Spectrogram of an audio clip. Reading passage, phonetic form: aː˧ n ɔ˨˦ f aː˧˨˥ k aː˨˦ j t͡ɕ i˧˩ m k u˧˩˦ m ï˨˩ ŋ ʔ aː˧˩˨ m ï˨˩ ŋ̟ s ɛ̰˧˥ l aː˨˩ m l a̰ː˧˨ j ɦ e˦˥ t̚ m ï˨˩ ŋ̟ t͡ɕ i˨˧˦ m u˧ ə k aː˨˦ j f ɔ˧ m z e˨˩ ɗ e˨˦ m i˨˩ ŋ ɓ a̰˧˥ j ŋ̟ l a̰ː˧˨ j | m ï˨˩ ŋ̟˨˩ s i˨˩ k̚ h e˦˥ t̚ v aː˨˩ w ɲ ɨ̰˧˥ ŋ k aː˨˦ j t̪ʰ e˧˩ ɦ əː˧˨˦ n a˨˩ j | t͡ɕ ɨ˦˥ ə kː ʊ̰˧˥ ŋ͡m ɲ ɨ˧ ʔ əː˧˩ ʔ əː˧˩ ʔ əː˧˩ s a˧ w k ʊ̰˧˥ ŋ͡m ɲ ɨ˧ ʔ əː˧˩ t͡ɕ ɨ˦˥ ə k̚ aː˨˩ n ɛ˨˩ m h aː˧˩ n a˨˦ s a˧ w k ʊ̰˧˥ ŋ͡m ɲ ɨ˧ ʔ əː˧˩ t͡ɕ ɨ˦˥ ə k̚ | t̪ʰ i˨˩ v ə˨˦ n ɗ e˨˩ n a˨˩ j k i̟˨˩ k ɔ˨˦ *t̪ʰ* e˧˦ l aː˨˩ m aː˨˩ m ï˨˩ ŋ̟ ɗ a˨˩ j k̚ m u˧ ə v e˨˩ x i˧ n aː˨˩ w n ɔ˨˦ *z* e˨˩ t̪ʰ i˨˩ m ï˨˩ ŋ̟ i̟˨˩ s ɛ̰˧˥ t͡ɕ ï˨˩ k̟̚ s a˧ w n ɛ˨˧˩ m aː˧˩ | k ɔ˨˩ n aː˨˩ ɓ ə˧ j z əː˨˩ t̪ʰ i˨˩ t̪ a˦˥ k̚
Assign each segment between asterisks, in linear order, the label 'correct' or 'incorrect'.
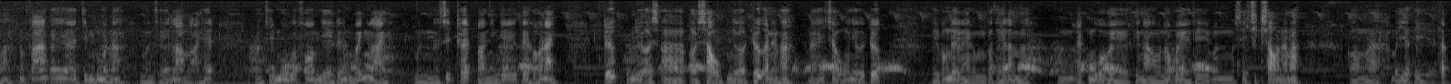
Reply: correct, incorrect: v

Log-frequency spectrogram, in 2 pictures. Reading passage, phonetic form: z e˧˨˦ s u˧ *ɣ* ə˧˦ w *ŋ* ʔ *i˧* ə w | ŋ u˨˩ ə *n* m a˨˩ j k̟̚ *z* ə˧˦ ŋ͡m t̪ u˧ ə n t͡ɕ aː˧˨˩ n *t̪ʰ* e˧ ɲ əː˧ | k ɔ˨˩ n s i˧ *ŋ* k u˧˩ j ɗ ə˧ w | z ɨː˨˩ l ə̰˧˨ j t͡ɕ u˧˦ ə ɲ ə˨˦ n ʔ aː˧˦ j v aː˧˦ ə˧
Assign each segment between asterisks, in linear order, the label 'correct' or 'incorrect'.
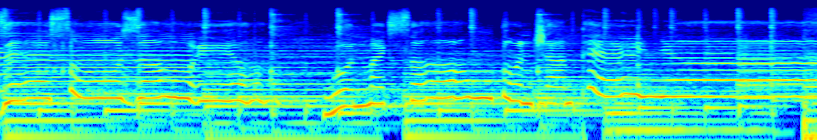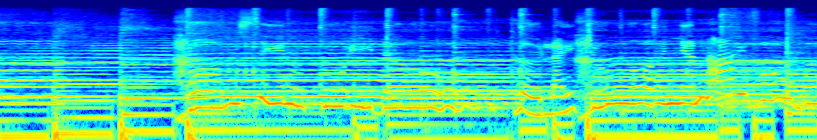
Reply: incorrect: z, incorrect: ŋ͡m, correct, correct, incorrect: s, correct, incorrect: n

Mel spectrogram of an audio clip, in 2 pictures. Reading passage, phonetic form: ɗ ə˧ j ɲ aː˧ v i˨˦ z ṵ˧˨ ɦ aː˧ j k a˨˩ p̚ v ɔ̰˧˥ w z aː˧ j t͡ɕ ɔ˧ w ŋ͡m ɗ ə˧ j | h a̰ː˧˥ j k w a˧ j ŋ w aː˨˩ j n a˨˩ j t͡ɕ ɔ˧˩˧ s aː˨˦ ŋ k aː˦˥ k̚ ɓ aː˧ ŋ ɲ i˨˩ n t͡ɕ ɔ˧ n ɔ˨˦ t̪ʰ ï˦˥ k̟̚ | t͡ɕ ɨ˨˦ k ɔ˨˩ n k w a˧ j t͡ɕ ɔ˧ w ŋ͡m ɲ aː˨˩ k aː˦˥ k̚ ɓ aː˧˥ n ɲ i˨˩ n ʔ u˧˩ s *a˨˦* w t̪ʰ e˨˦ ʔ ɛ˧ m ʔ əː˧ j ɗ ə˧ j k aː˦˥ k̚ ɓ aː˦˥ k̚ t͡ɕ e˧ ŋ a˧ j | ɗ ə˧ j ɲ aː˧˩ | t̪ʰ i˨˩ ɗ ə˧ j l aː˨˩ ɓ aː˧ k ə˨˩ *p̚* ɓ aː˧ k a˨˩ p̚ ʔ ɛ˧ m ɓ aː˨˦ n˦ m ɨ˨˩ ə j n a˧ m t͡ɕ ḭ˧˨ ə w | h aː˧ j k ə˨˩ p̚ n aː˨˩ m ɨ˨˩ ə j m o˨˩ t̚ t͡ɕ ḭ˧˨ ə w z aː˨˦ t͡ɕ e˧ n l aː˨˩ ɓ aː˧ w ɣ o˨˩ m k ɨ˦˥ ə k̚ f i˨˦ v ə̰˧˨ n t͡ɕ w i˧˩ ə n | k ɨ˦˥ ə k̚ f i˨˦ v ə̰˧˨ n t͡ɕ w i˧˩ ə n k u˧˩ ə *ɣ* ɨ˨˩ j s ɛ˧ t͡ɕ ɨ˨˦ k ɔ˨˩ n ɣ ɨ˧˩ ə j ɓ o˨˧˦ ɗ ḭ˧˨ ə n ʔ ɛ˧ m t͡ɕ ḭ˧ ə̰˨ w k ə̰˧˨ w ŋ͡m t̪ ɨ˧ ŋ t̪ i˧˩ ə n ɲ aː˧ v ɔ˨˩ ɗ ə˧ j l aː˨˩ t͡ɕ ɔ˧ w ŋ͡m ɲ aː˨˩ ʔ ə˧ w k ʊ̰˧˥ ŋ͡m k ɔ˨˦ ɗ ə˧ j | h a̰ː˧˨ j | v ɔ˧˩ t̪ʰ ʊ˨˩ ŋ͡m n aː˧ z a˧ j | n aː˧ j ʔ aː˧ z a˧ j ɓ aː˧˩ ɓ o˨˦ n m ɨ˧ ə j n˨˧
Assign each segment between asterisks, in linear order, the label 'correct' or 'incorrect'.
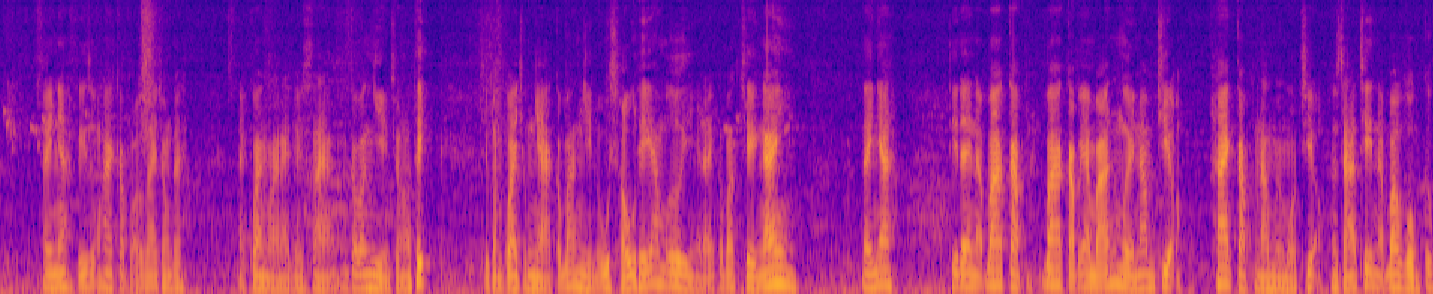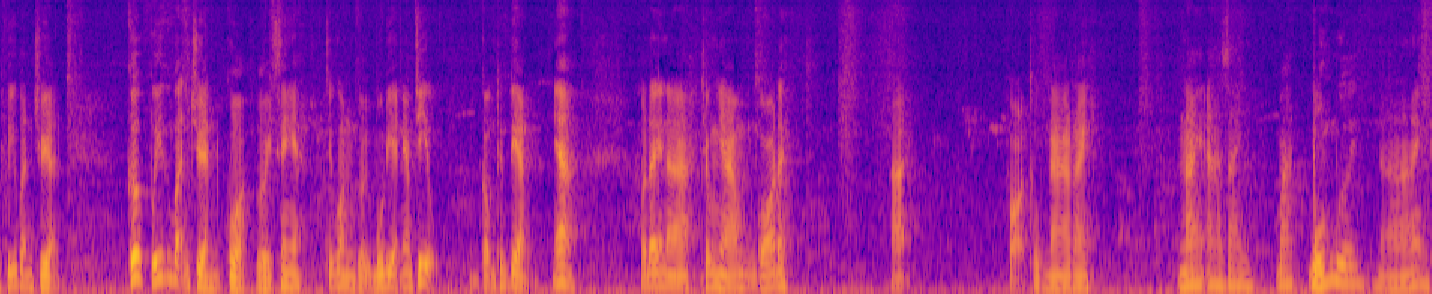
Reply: incorrect: ə˨˦, correct, correct

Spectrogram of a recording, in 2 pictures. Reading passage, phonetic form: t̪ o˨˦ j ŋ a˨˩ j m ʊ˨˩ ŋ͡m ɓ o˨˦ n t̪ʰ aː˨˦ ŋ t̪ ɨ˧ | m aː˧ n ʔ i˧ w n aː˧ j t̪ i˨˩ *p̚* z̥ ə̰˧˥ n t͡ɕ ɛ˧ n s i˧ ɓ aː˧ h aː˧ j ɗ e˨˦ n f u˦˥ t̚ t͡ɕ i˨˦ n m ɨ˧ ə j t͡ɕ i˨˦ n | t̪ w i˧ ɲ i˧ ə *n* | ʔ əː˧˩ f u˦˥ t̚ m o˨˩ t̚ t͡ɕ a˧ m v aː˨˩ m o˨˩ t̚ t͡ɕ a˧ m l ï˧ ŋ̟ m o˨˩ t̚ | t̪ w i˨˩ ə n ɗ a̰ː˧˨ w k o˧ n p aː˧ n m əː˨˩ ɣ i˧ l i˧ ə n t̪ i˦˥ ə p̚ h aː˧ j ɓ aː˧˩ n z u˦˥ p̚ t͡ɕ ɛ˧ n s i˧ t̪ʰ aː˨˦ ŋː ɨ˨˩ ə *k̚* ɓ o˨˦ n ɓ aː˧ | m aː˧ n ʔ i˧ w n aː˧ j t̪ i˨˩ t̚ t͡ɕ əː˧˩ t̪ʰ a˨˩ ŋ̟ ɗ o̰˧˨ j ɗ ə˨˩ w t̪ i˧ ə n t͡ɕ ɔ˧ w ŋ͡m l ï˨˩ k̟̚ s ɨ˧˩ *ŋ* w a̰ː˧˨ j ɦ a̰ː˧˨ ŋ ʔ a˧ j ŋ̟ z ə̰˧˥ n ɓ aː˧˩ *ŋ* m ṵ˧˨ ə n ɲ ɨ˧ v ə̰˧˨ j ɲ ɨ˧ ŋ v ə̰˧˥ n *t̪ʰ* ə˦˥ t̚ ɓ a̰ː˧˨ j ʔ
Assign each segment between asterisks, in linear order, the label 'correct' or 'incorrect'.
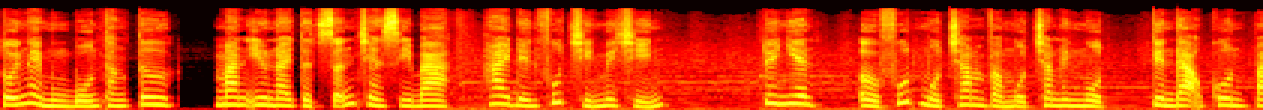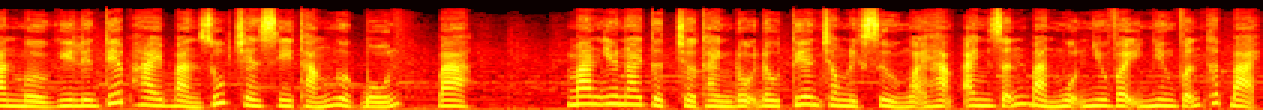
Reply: incorrect: t̚, correct, correct, correct, incorrect: n, correct

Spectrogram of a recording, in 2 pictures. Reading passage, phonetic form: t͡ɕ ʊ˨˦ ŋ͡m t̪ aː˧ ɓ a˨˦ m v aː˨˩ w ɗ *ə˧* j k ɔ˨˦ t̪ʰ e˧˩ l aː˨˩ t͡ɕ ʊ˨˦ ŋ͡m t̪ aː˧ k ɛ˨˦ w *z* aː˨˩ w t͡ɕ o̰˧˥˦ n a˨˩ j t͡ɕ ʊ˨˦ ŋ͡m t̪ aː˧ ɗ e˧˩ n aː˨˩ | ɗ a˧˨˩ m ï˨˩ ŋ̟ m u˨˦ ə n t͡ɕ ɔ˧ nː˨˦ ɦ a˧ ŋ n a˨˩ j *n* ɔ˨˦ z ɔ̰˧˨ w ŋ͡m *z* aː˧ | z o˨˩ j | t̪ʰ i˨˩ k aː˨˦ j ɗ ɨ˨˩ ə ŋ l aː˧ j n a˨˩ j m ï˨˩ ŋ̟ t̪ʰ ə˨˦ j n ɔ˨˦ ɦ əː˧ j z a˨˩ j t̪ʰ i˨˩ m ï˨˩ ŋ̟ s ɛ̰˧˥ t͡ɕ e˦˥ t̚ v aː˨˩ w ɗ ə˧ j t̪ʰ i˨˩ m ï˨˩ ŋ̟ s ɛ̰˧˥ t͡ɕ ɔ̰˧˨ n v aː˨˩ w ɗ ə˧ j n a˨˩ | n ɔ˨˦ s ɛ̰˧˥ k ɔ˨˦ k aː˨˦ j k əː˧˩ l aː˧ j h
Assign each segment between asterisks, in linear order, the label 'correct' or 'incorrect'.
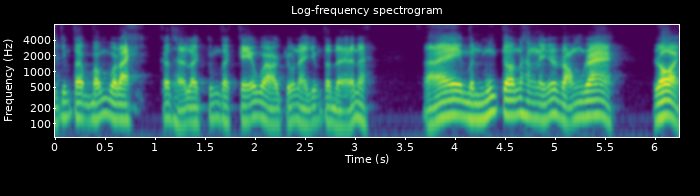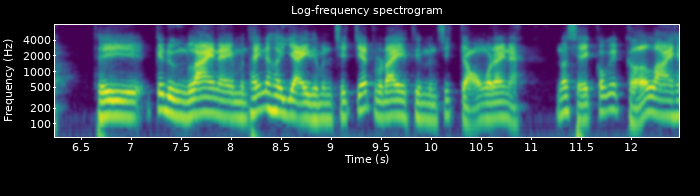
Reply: correct, incorrect: v, correct, correct

